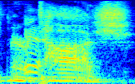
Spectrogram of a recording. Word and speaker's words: meritage: it was um yeah we said meredith uh rhymes with with heritage and and it's meritage that's exactly what this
